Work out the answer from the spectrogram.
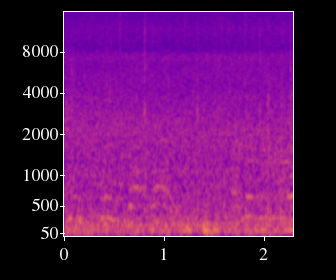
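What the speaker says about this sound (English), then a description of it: "That's a drop of rain though." Raindrops fall outdoors during a thunderstorm, a steady patter with a few louder individual drops against a dense, hissing wash of sound.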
